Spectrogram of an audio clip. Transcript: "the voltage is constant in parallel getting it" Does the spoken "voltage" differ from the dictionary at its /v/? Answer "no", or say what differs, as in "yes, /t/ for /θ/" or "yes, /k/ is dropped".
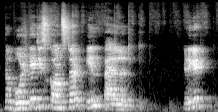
yes, /b/ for /v/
